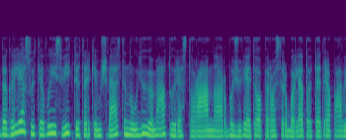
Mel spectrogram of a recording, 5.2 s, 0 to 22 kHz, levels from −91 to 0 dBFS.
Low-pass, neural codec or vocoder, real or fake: 7.2 kHz; none; real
